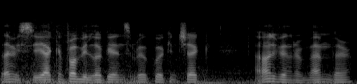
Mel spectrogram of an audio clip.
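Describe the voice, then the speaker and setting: A young Polish man streams a game and chats casually with viewers, laid-back and swearing often. His voice sits on the low side with little pitch movement, fast, bright and forceful. The lo-fi stream audio is slightly dull, with a bit of background noise.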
